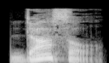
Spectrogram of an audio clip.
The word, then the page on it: dossel: British English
